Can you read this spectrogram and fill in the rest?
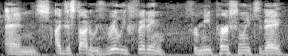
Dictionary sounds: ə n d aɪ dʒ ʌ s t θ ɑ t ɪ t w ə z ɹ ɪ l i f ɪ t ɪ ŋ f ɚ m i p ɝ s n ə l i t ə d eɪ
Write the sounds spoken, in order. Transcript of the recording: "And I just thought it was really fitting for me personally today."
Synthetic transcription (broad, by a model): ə n aɪ dʒ ʌ s t θ ɑ t ɪ t w ə z ɹ ɪ l i f ɪ t ɪ ŋ f ɚ m i p ɝ s n l i t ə d eɪ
